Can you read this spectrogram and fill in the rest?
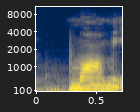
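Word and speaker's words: Maumee: and Mami Rivers which Momi it's like spelled like m auu me e General Wayne surveyed the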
